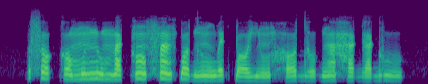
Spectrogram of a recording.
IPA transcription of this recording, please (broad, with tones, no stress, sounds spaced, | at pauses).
s ɔ˦ k ɔ˧ m ũ˦ n u˦ m a˧ k ɔ̃˦ f ã˦ k͡p ɔ˦˨ d ũ˨ w ɛ˧ k͡p ɔ˨ j ũ˨ h ɔ˨˦ d o˧ ɡ ã˦ h a˦˨ ɡ a˨˦ ɡ u˦˨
